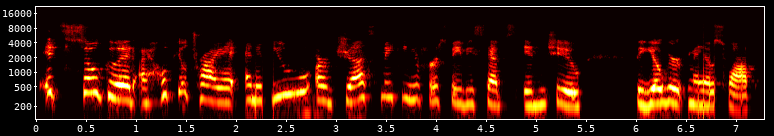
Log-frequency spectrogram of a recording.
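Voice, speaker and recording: A woman's voice: fairly high pitch, a little slow, low-quality recording. A woman chef teaching a live virtual cooking class over a video call, chatty and playful in her instructions.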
